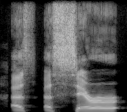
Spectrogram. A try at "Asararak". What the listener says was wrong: Sorry, it's Asararak. That's right. So there's another R in there. Asararak.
